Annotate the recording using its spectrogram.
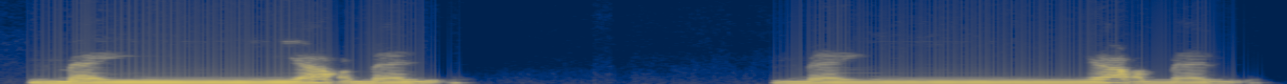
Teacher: we're cancelling out the tongue component and we're using the nasal component because it's idgham with ghunna, a nasal component · My tongue isn't going to touch the gums of my teeth, right? Instead, my tongue is going to sit lightly in my mouth and my nose is going to do that vibration for 2 harakat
